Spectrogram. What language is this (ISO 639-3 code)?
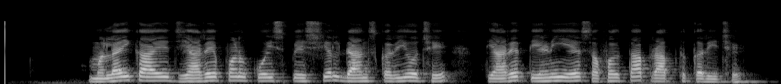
guj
